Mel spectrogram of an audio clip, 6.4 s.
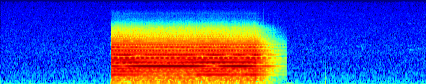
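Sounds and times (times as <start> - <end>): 
alarm: 1.7 - 4.3.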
